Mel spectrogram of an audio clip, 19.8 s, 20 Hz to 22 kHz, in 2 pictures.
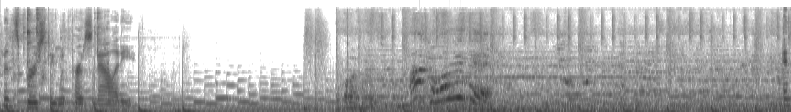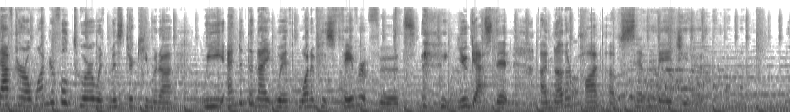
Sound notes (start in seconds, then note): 1.7 upbeat music; 4.1 speaking in foreign language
